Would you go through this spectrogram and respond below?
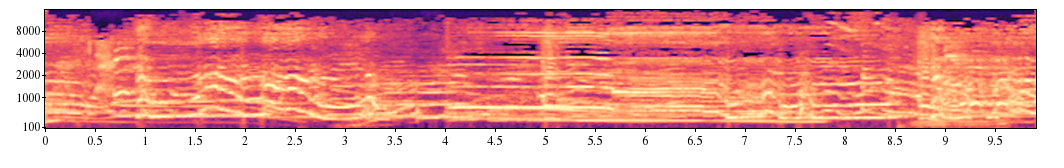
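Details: Chorus of dogs howling continuously, long sustained notes bending and sliding in pitch, several voices layering, with a held mid tone and a fresh burst of rising howls near the end.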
